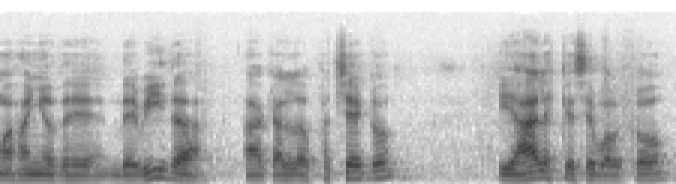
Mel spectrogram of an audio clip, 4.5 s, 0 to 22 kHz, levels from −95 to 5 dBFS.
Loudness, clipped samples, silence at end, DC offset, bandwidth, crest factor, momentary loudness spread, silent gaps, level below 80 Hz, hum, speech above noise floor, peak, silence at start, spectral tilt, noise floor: -27 LUFS; under 0.1%; 0.05 s; under 0.1%; 16.5 kHz; 20 dB; 10 LU; none; -80 dBFS; none; 29 dB; -8 dBFS; 0 s; -4 dB/octave; -57 dBFS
